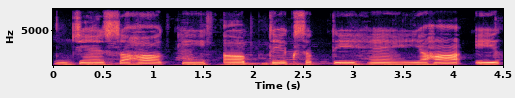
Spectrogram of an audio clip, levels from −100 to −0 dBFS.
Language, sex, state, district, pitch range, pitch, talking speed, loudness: Hindi, male, Madhya Pradesh, Bhopal, 205-220 Hz, 215 Hz, 105 wpm, -16 LUFS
